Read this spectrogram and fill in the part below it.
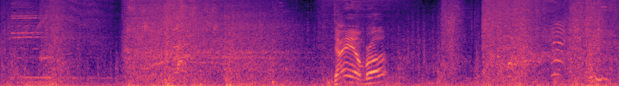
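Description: Loud explosions boom and crackle with fire.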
